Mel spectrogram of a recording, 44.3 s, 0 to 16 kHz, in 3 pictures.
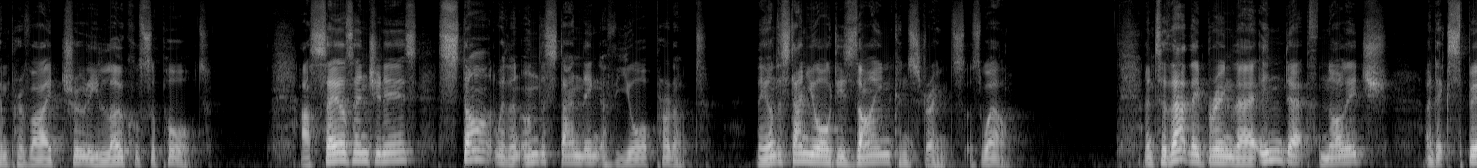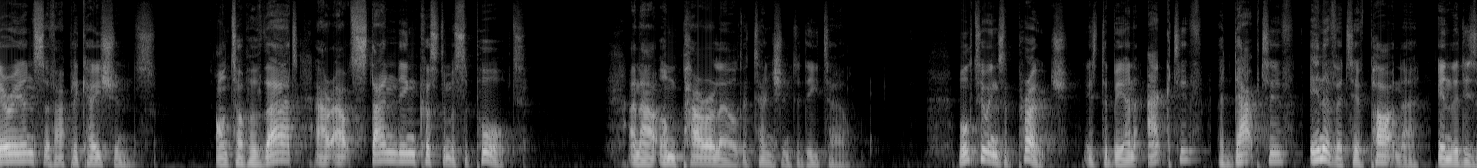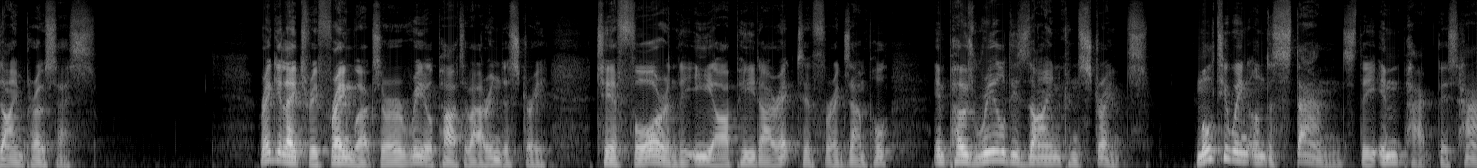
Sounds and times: Speech: 0.0 - 2.2, 3.0 - 10.2, 11.4 - 20.1, 21.0 - 23.4, 24.3 - 30.6, 32.1 - 44.3.

